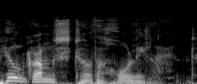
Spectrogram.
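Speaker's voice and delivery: slow film-star voice, each word drawn out. Answering a request to say a phrase: Sean Connery voice. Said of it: "in a Sean Connery voice".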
